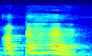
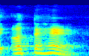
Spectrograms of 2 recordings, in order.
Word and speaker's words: अतः: विसर्ग, इसका उच्चारण ह की तरह होता है, जैसे यहाँ पर है अह का चिन्ह, ये दो बिंदी होता है, जैसे अतः, पुनः, प्रातः आदि।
